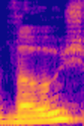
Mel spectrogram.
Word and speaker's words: Vosges: But kind of talk about how the Vosges, right? Did I say it right? Exactly. All right, the Vosges Mountains affect the rainfall here.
